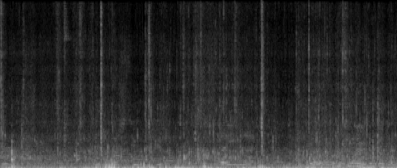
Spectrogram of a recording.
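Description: Fish splash and thrash at the water's surface.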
